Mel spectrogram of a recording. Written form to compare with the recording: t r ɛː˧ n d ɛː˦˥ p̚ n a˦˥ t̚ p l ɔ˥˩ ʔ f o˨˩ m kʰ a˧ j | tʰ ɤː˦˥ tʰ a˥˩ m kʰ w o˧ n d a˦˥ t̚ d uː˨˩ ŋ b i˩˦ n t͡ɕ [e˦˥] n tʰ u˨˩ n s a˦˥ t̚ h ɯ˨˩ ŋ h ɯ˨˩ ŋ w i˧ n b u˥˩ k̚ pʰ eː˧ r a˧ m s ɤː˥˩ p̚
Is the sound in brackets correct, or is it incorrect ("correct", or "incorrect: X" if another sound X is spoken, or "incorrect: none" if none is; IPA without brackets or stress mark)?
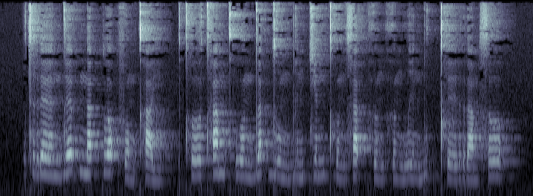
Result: correct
